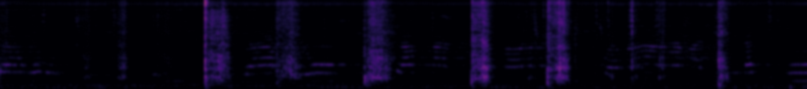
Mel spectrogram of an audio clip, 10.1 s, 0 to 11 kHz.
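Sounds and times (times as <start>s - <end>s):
hand tool scraping dry soil: 0.0s - 5.1s, 5.8s - 9.9s.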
